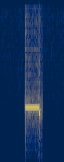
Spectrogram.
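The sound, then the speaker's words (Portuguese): A voicemail recording tone: one short, steady mid-pitched beep that dips slightly at its end, alone in silence. “Após o sinal, fale o seu nome e deixe seu recado.”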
